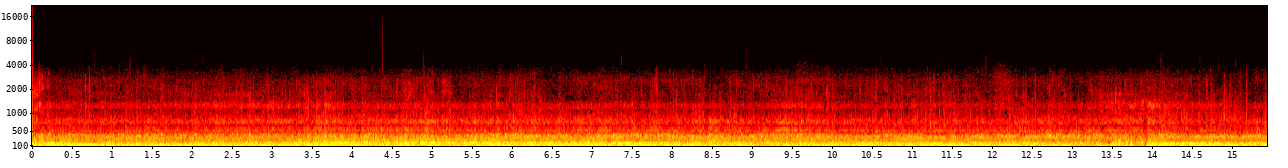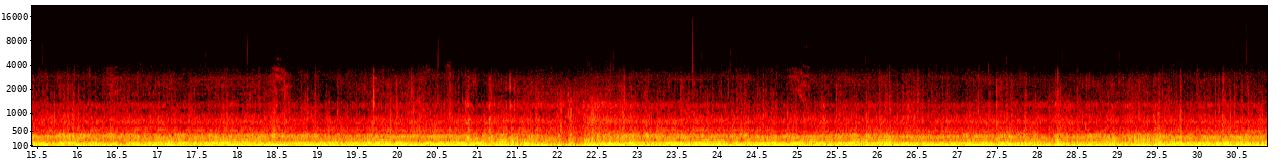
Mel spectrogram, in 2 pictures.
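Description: Steady low wind rumble buffeting the camera microphone of a parasail in flight.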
